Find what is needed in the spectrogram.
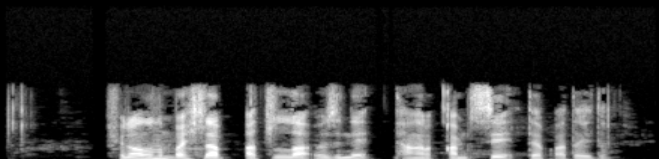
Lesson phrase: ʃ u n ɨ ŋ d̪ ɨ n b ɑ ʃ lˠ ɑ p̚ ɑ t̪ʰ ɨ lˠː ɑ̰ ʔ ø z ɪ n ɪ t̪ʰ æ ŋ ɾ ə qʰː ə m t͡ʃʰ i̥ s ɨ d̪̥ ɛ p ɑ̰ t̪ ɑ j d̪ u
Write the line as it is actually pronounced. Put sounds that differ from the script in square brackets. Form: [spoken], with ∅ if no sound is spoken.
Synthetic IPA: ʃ u n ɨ ŋ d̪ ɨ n b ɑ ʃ lˠ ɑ p̚ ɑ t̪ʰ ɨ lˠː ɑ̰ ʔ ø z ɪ n ɪ t̪ʰ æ ŋ ɾ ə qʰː [ɑ] m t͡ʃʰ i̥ s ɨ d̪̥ ɛ p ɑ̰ t̪ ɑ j d̪ u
